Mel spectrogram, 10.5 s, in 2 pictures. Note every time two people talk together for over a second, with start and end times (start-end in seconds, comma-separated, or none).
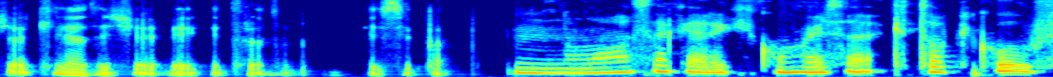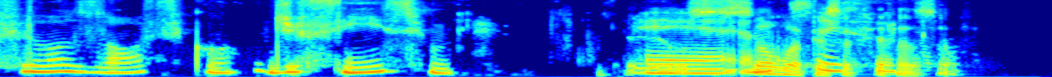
8.5-9.7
